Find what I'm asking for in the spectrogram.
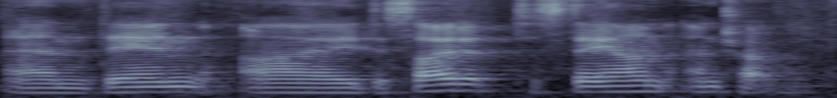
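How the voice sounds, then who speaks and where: A man with an Irish accent speaks at a medium pitch and a moderate pace amid noticeable background noise. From Ireland, West Clare. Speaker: TV production worker. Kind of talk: interview. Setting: bedroom interview.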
